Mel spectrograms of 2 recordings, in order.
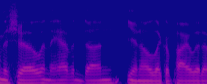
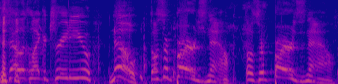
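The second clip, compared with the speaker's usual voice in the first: high, fast yelled challenge; drill sergeant; 11 semitones higher, 3 dB louder than usual. Pretend. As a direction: bark at a painting student like a drill instructor. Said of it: "It's like".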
